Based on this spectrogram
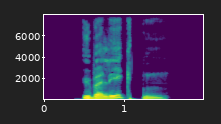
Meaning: inflection of überlegen: 1. first/third-person plural preterite 2. first/third-person plural subjunctive II
- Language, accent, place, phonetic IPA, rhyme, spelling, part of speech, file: German, Germany, Berlin, [ˌyːbɐˈleːktn̩], -eːktn̩, überlegten, adjective / verb, De-überlegten.ogg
